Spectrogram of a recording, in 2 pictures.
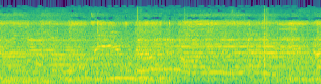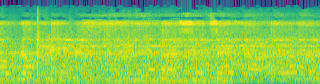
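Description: Music from an outdoor concert carrying over from about a block away, with a wavering melody line over a continuous backing.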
